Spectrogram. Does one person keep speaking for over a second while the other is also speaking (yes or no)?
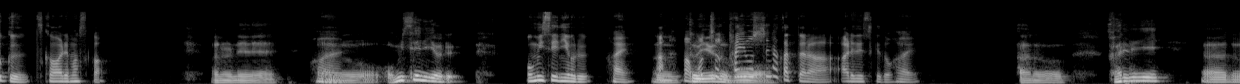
yes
